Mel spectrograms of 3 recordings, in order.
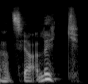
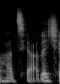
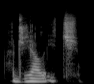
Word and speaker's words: Hadžialić: Hadzialik. Eh, och det har jag hetat, trodde jag då, i Sverige. Eh, och sen insåg jag att herregud, det ska ju vara Hadzialic. Eller egentligen, om man verkligen ska uttala det på bosniska, ska det vara Hadzialic.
